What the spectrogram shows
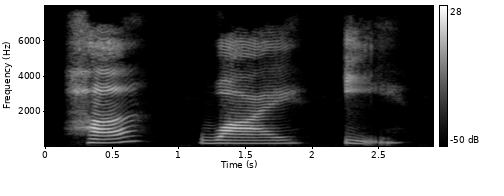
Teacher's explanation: Three syllables with the W making a Y sound.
